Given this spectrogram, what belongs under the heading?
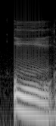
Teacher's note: Okay, so remember, you've got O-M here, but after that you've got a consonant, so it does mean that this combination of O-M will give you the sound on. Okay, you don't pronounce the M at all, so it's really a nasal, so it goes in your nose.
